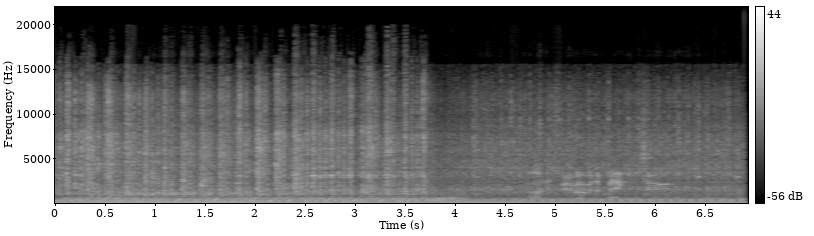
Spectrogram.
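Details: 1998-2000 Lexus LS400 1UZ-FE VVT-i V8 on a stripped standalone harness (manual, immobiliser removed), warmed up after alternator charging and ACIS checks: deep, even rumble settling into a smooth steady run after a rev; all cylinders sound to be firing cleanly.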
